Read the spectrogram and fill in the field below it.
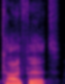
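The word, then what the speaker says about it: חפץ: You might pronounce it kafetz. Some people pronounce it kaifetz.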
